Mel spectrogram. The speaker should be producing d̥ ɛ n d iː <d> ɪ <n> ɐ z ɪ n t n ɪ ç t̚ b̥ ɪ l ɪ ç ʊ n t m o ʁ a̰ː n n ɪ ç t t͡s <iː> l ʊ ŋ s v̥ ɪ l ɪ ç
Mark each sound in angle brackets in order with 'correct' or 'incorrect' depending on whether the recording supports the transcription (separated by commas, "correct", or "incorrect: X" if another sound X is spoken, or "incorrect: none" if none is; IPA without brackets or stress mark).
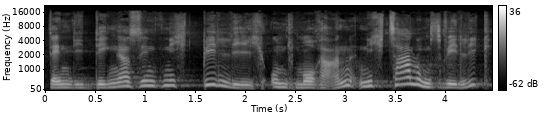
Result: correct, incorrect: ŋ, incorrect: aː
